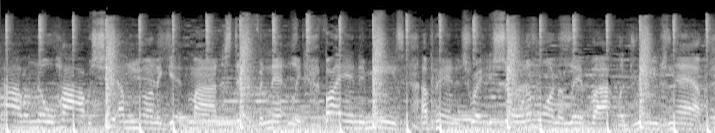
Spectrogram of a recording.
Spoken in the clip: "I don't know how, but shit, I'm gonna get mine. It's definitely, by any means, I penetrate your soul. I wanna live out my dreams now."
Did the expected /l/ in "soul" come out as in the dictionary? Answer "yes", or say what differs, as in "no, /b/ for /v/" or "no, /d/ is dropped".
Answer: no, /n/ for /l/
